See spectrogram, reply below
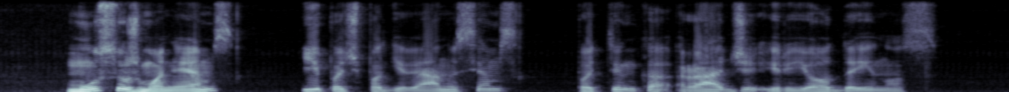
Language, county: Lithuanian, Kaunas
